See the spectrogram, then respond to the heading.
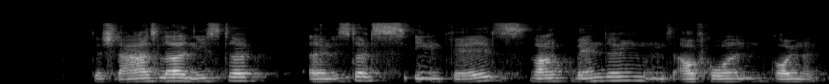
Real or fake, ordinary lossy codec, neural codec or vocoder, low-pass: fake; none; codec, 16 kHz, 4.8 kbps, FACodec; 7.2 kHz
